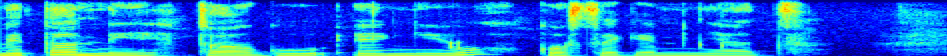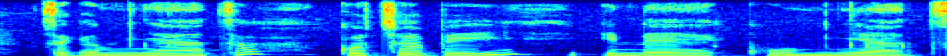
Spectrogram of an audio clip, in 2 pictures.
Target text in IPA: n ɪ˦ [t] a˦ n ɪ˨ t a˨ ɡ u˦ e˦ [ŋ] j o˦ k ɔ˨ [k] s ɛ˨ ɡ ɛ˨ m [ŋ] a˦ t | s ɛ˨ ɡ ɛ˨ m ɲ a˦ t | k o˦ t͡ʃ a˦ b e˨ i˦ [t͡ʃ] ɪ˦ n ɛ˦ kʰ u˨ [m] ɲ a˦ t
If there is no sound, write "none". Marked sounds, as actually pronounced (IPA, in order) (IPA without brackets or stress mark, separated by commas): t, ŋ, none, ɲ, none, m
